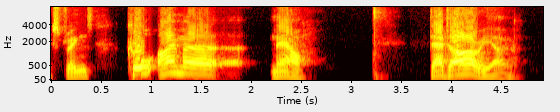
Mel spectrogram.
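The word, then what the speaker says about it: D'Addario: Roto yellow electric strings cool I'm a now dadario D daro somebody told me the other day that I pronounced it wrong when I when I was calling the strings diod Dario and it apparently it's dadario but they're the ones I use xl125s Mike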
